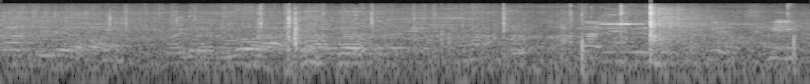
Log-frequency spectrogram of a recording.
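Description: Indistinct chatter of people's voices in the background, with a few sharp clicks about a second and a half in and again near the end, and a brief high tone around the three-second mark.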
